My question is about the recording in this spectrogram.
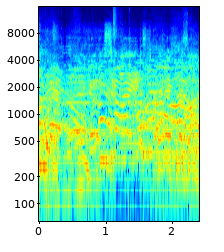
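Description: Several voices talking and calling out over one another, with no pause.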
